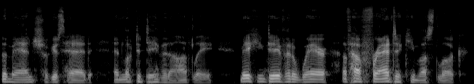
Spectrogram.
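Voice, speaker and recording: A man's voice: on the low side, a little fast, a bit bright, dry recording, clean studio sound. A man reading a story aloud as its narrator in a dramatic, scripted style.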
